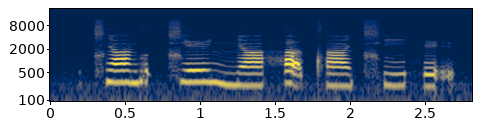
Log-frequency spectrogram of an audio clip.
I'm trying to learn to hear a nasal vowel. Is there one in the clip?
yes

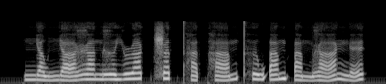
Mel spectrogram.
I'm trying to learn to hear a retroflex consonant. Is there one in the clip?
yes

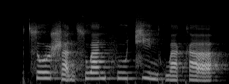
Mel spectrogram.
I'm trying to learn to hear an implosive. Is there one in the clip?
no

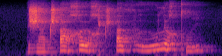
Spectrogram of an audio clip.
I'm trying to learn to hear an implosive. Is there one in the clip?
no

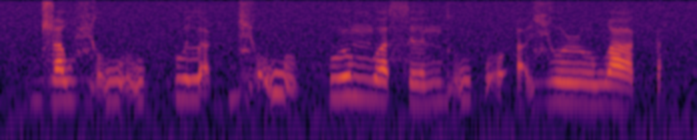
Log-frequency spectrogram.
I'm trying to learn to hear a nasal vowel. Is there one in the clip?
no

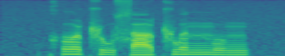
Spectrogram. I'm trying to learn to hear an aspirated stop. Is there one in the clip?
yes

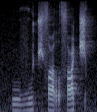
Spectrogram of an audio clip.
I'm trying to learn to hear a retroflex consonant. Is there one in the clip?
no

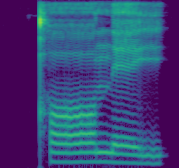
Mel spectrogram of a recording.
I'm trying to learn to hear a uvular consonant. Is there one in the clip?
no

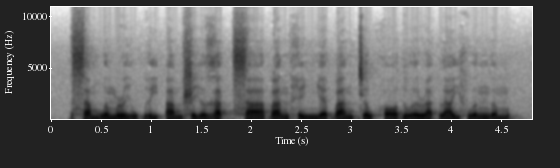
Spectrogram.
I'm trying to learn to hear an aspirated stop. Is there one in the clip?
no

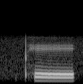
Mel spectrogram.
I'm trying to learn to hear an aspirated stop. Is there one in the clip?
yes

